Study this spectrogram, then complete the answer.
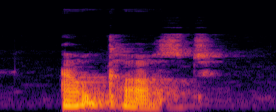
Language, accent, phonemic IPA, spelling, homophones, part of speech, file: English, Southern England, /ˈaʊtkɑːst/, outcast, outcaste, verb / adjective / noun, LL-Q1860 (eng)-outcast.wav
- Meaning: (verb) To cast out; to banish; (adjective) That has been cast out; banished, ostracized; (noun) One that has been excluded from a society or a system, a pariah, a leper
